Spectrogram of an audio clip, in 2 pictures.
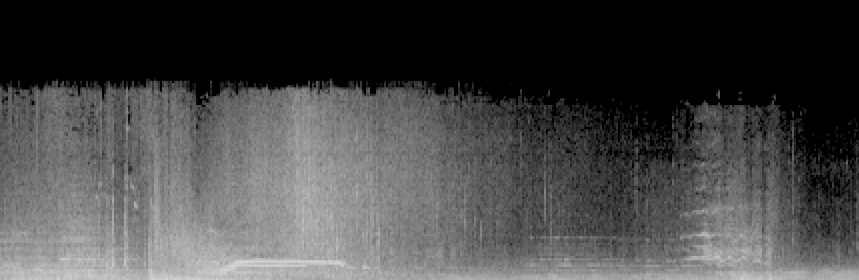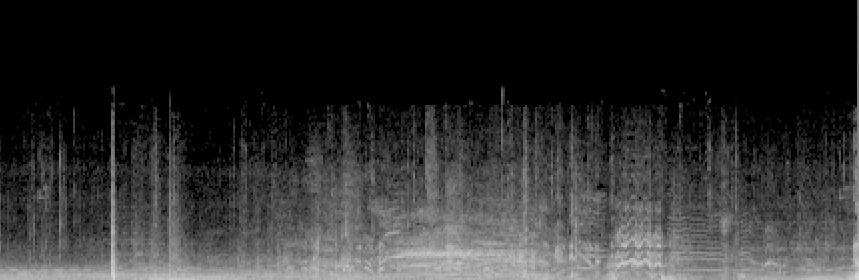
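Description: Horses neigh loudly, with one sharp whinny early on, while hooves clip-clop under a busy outdoor scene, with scattered crashes and distant voices mixed in.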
